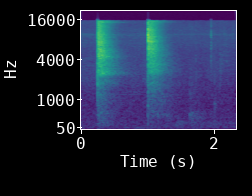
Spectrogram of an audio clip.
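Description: Two sharp cracks about three-quarters of a second apart, each with a short echo dying away.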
